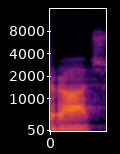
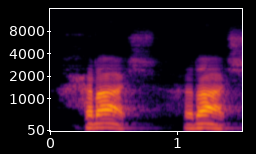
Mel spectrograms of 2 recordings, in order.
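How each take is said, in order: First: হ্রাস said "raash", silent h; Bengali pronunciation. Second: হ্রাস said loud as "hraash", h sounded; Hindi pronunciation. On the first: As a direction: leave the h off হ্রাস, starting on r. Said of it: "বাংলাতে হর উচ্চারণ হয় না". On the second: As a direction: start হ্রাস with a strong h before r. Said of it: "হিন্দিতে হর উচ্চারণ হবে". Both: Shown as a demonstration.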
